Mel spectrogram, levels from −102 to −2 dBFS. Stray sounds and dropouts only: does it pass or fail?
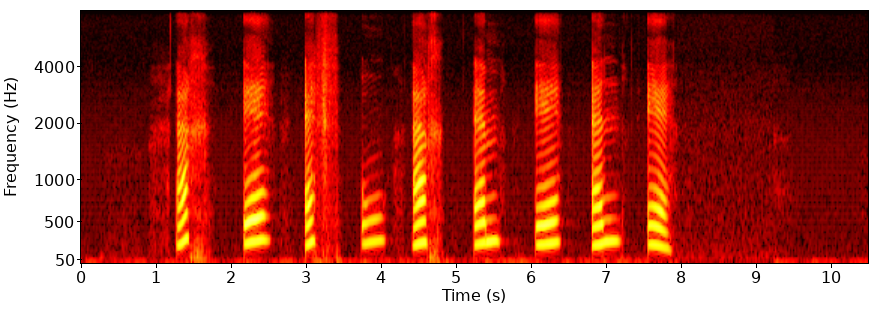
pass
